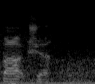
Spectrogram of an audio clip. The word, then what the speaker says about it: Berkshire: It's spelt Berkshire, but it's pronounced Berkshire.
